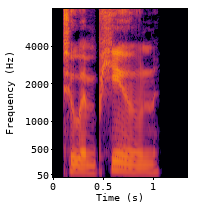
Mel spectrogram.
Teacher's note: this word has 2 syllables, and the stress is on that second syllable.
